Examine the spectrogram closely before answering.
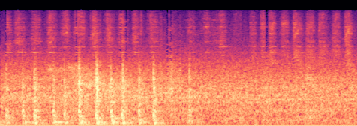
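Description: A plastic brush scrubbing old paint off a small metal lantern part wet with paint remover: a quick run of short, scratchy strokes over the first two seconds or so, then fading out.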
